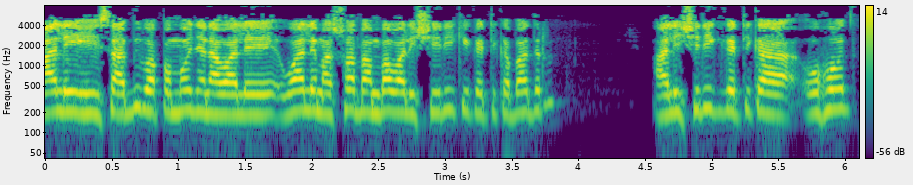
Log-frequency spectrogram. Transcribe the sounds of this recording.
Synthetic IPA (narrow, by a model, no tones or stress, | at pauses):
alihɛsaɓiwapamɔʄanawalɛwalɛmaswaɓaːmbaɔwaliʃiɾikikatikabad̪ɾ | aliʃiɾikikatikauɦɔð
